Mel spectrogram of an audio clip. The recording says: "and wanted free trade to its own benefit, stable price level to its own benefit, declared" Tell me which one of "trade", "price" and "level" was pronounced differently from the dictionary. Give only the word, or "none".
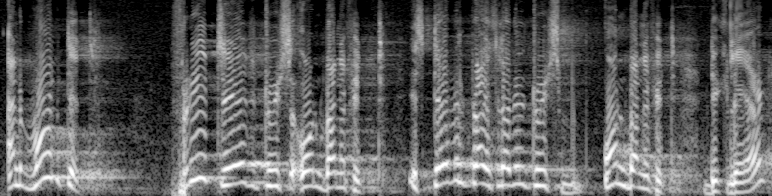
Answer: none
